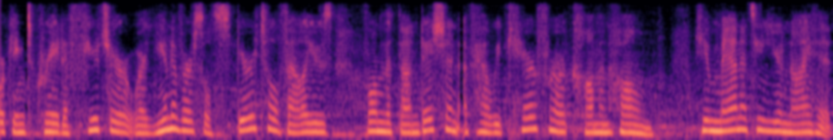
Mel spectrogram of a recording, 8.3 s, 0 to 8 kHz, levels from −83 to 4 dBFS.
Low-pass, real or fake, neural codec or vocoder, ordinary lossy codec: 7.2 kHz; fake; codec, 16 kHz, 1.1 kbps, Voila-Tokenizer; AAC, 48 kbps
